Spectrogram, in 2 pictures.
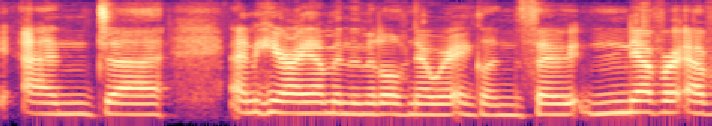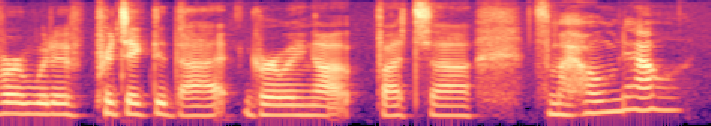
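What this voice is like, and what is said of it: British accent. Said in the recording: “you had me fooled because I hear a British accent”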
